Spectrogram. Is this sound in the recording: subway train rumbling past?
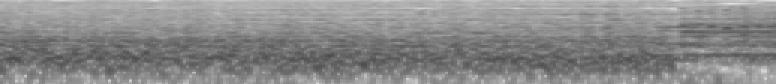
yes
